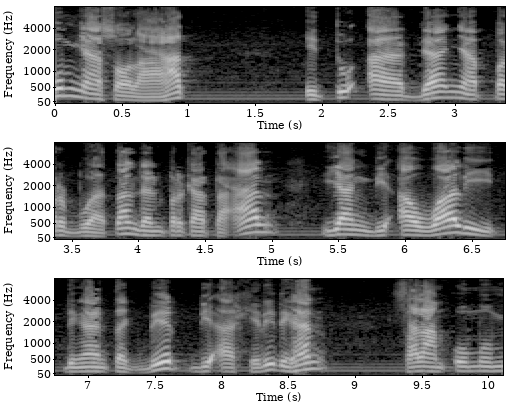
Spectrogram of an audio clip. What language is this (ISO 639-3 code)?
ind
